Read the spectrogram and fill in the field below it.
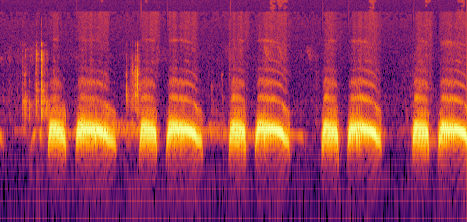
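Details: Spotted dove repeating its cooing phrase as a lure to provoke rival doves: paired short and long hollow coos recur about once a second. The long notes fall gently at the end, with faint soft notes between phrases.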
